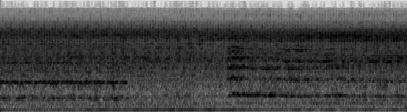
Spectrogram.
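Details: Ford engine at idle with a newly fitted Contitech timing belt: a thin whine that shifts pitch over a steady hum. The owner suspects the new belt is too rigid compared with the original Ford one; unconfirmed.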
